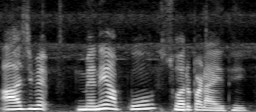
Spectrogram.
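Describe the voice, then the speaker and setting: A woman with a fairly high voice teaches a grammar lesson the way she would in class. She is patient, goes over each point more than once and checks that her listeners follow. She stretches out vowel sounds slowly to demonstrate them. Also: lively intonation. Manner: patient, repeats points and asks checking questions.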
